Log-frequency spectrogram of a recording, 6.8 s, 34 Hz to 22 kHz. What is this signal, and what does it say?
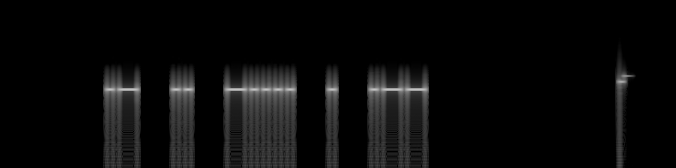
Morse code, heard as a keyed tone, about 20 wpm, spaced as for 15 wpm, 700 Hz. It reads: AI6EW
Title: 179 Lesson 29g - Slash - Call Signs 20wpm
